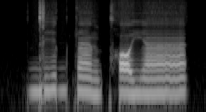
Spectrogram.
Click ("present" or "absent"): absent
